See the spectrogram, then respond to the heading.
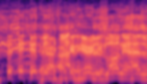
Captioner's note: laughing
